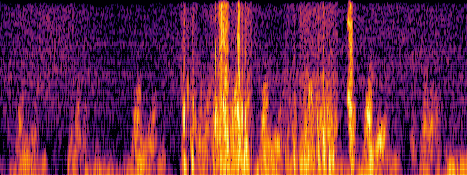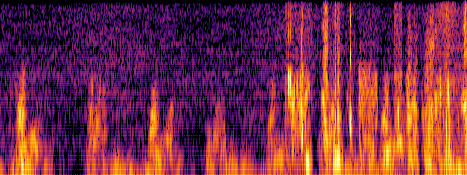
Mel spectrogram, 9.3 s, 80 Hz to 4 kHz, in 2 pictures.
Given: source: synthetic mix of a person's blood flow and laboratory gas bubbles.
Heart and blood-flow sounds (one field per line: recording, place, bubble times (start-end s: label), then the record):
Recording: Doppler ultrasound of blood flow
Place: precordium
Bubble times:
1.79-1.97 s: bubbles
2.10-2.52 s: bubbles
2.82-3.38 s: bubbles
3.46-3.56 s: bubbles
7.51-7.80 s: bubbles
7.87-8.21 s: bubbles
8.24-8.44 s: bubbles
8.60-8.68 s: bubbles
8.71-9.35 s: bubbles
From the record:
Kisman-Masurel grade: 333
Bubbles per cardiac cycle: rolling drumbeat, 9 or more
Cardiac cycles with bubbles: 50 to 99%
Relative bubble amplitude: loud (0.450 to 0.775)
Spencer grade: 3 (all of the cardiac periods contain showers or single bubble signals, but not dominating or overriding the cardiac motion signals)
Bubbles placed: only in the low amplitude regions of the cardiac cycle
